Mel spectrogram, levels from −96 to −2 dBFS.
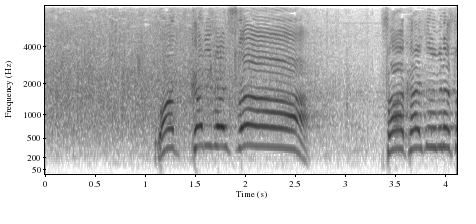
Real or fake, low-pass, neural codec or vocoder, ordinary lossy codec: real; none; none; none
